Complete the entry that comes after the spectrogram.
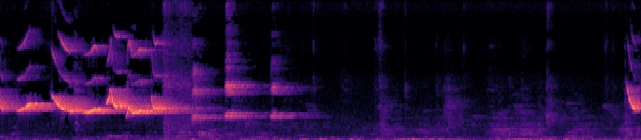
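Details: Ultramarine grosbeak singing the Paraná-style song, held to be Brazil's most beautiful: a fast phrase of clear, high whistled notes sliding downward in quick steps, lasting under two seconds, followed by near silence with faint low rumbling.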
